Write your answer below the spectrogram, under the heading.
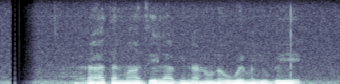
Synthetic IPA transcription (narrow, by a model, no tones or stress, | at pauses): ɾaɦət̪anʋaɦansejəlaːɡenanunəueməjube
